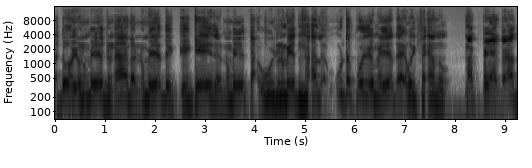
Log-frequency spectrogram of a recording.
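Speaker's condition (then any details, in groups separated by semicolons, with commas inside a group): Cerebral palsy; speech not normal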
